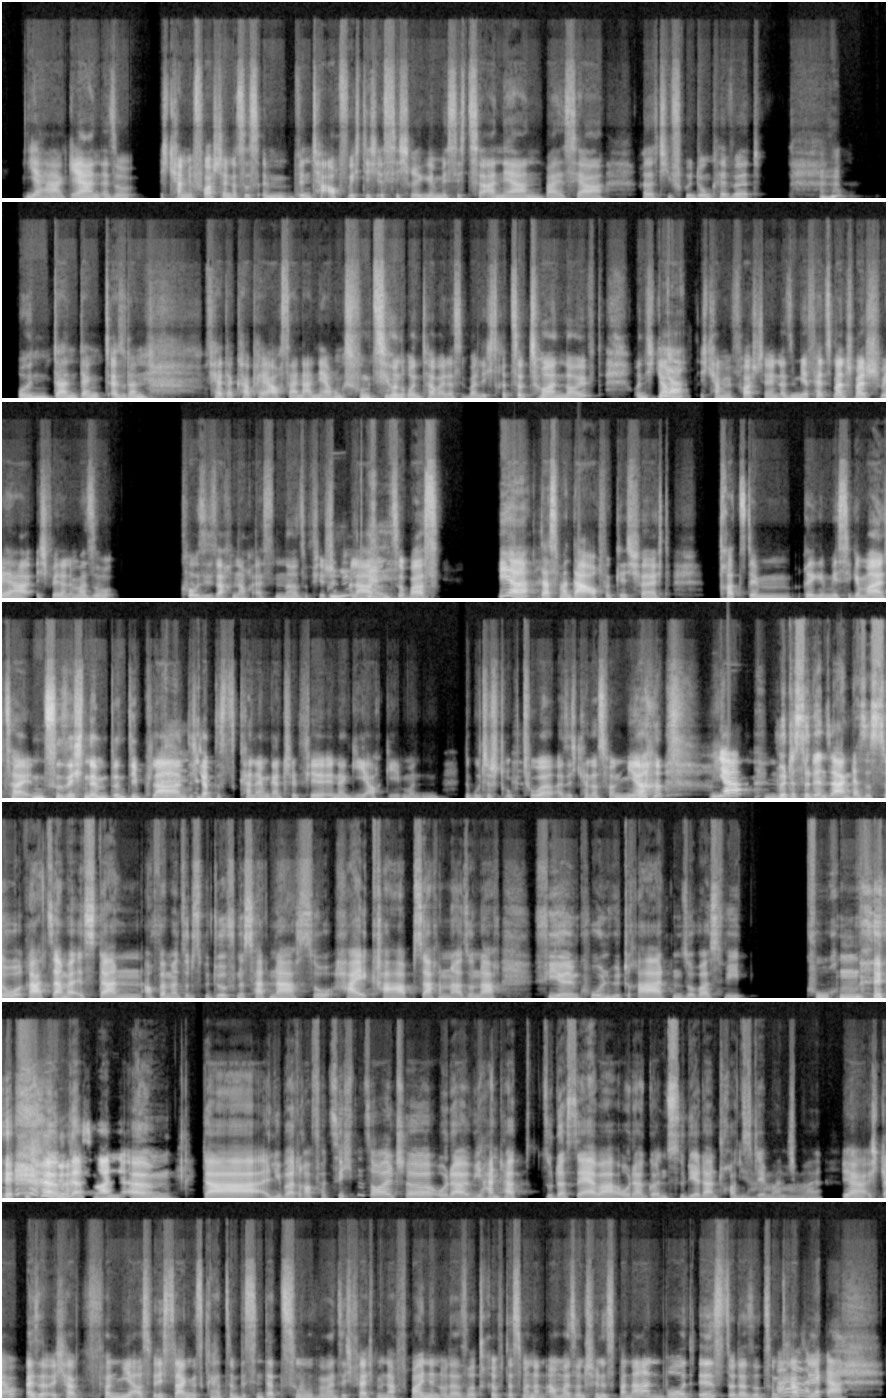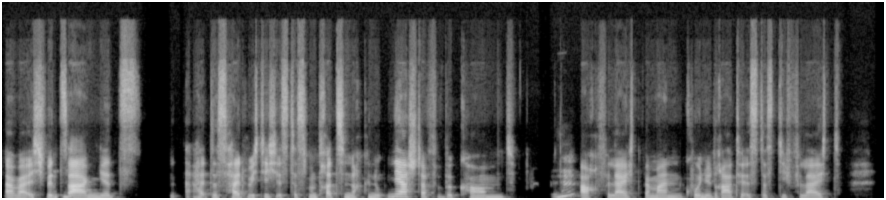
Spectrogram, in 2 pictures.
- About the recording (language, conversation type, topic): German, podcast, Wie gehst du mit saisonalen Stimmungen um?
- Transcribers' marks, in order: laughing while speaking: "Ernährungsfunktion"; in English: "cozy"; chuckle; laughing while speaking: "zu sich nimmt"; chuckle; chuckle; in English: "High-Carb"; giggle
